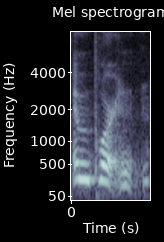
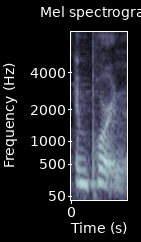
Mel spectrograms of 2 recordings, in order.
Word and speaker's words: important: Next, we have important. This one surprises a lot of English learners. That middle T does not get pronounced. So, it's not important. It's important.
